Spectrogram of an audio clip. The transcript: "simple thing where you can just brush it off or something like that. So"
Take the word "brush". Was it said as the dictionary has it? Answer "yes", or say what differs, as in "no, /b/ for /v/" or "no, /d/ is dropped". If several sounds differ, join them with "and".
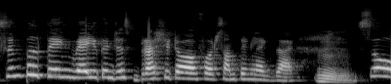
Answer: yes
